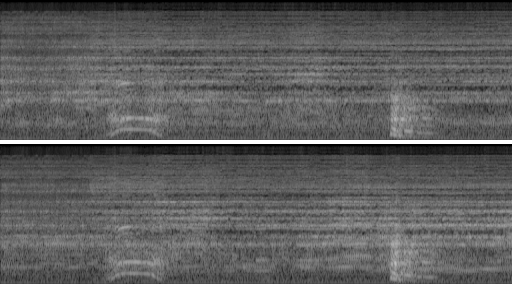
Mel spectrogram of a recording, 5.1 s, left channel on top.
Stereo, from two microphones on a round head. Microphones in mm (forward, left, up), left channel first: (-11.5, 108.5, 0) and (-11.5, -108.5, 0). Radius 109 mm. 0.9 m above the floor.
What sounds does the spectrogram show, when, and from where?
1.0 s a squeak: 10° right (ahead or behind), 1.7 m
3.9 s laughter: 30° right (ahead or behind), 1.8 m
